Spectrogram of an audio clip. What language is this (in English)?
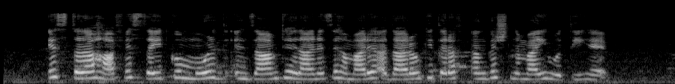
Urdu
